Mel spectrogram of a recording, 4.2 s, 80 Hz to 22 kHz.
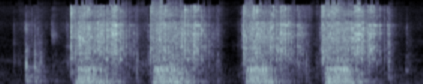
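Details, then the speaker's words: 22-year-old Echo two-stroke string trimmer, sat for years, choke on, primer bulb fuelled: four short bursts of rough revving each dying after a second; carb suspected of not delivering enough fuel, new carb likely needed. "Yeah, I think we're going to have to get a new carb for this thing. It tried, but"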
